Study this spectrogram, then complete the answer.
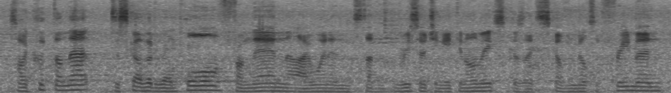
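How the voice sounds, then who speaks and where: Amid noticeable background noise and audible room echo, a man speaks fairly quickly at a medium pitch with ordinary pitch variation. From Australia, Sydney. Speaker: investment advisor. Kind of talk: interview. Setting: conference.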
